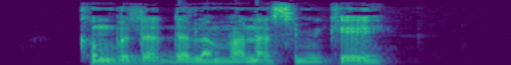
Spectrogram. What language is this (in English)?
South Giziga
